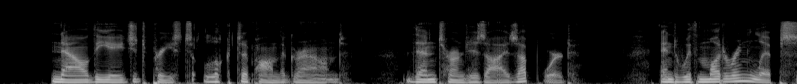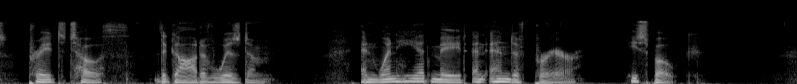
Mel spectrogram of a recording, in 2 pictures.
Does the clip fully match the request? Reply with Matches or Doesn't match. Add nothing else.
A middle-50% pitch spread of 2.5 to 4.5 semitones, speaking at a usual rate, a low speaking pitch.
Doesn't match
